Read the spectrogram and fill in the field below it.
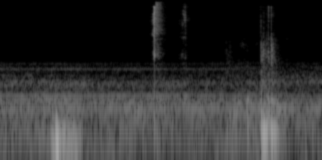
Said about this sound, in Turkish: Şu ipi keseceğim şimdi.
